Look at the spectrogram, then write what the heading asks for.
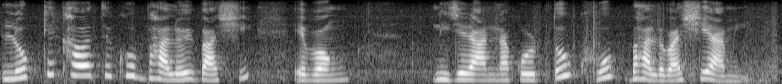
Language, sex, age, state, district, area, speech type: Bengali, female, 60+, West Bengal, Purulia, rural, spontaneous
